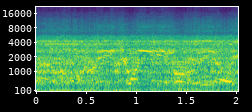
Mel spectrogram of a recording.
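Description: CB radio speaker putting out loud, distorted static with faint garbled voices wavering through it, as from a strong incoming transmission that holds steady for the whole time.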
